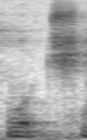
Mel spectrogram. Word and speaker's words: Łódź: spelled L-O-D-Z, but pronounced Łódź in Poland.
